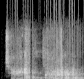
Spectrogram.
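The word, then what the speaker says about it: 禅: Chan. Yeah, you even got the tone right. It's a rising tone.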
